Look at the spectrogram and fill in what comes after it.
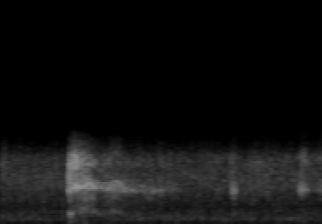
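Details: Newborn girl at hospital discharge: one sharp, squeaky catch of breath followed by two fainter, brief clicks in a quiet room; infant hiccups.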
